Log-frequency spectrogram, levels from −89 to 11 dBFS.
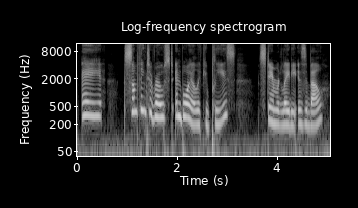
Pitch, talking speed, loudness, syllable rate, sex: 255 Hz, 130 wpm, -18 LUFS, 5.2 syllables/s, female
